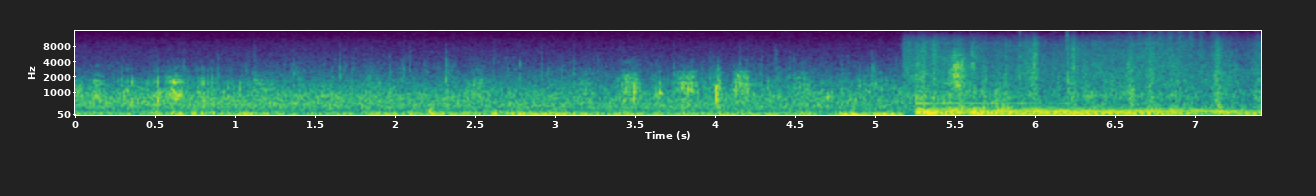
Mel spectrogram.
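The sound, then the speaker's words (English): Many hooves of the Porcupine caribou herd, heading south into the Brooks Range, trample over the ground in a dense, continuous clatter of overlapping steps at a steady moderate level. Near the end a low, sustained droning tone joins in. “The porcupine caribou herd is heading south into the Brooks Range.”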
